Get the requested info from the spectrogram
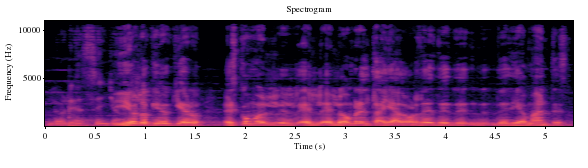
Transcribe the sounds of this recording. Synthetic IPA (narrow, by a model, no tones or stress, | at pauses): iʝo̞lo̞ke̞ʝokje̞ɾo̞ | e̞sko̞moeleelelo̞mbɾe̞ːlt̪aʝað̞o̞ɾðeðeðeðe̞ðjamãnt̪es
